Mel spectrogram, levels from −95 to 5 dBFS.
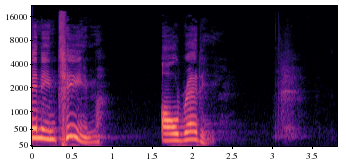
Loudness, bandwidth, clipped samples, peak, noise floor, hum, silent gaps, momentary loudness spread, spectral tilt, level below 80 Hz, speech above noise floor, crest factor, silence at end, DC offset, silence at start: -21 LUFS; 19 kHz; under 0.1%; -6 dBFS; -73 dBFS; none; none; 19 LU; -6.5 dB/octave; -50 dBFS; 53 dB; 18 dB; 1.6 s; under 0.1%; 0 s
